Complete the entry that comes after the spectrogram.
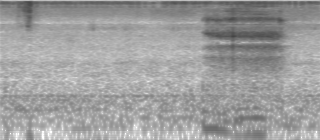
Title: German Shepherd Snoring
